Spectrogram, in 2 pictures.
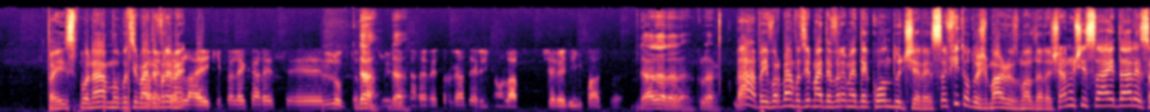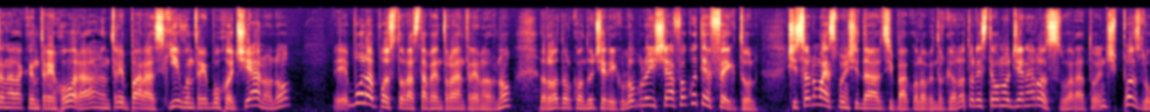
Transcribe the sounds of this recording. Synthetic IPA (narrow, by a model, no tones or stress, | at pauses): pəjspuneamput̪inmajd̪evɾemelaekʲipele̞kaɾese̞lup̚t̪əd̪aɾud̪aaɾaɾet̪ɾuɡad̪eɾinula | t͡ʃeled̪infat̪səd̪ad̪ad̪ad̪a̰klard̪apəjvo̞rbeamput̪sinmajd̪e̞vɾe̞me̞d̪e̞ko̞nd̪ut͡ʃe̞ɾe̞səfit̪o̞t̪̬uʃ̬ʲmaɾius̬məld̪əɾəʃanuʃisəajd̪əale̞sɨnaɾakɨnt̪ɾe̞ɦoɾaɨnt̪ɾepaɾaskʲivɨnt̪ɾe̞buhət͡ʃianunu | jḛbunəpost̪uɾast̪ape̞nt̪ɾuant̪ɾe̞no̞rnuro̞d̪ulko̞nd̪ut͡ʃe̞ɾijklubulujʃiafəkut̪e̞fe̞kt̪ulʃisənumajspunʃid̪ealt̪sijpeako̞lo̞pe̞nt̪ɾukəlot̪uljest̪eunuld͡ʒe̞ne̞ɾo̞swo̰ɾʔa̰t̪ṵnt͡ʃʲpo̞t̪slu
